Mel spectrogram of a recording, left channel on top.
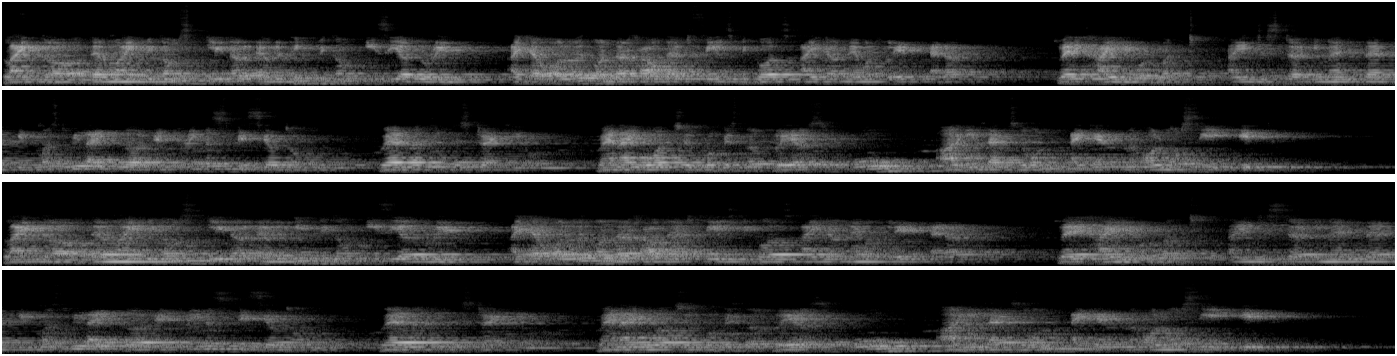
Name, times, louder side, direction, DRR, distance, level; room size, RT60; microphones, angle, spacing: voice 1, 0.0-4.6 5.1-9.7 10.5-12.0 12.2-17.1 17.7-19.3 19.9-22.2 22.4-23.0 23.3-26.7, left 2 dB, 55° left, -1 dB, 0.8 m, -30 dB
7.7 x 6.4 x 4.6 m, 2.7 s
head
